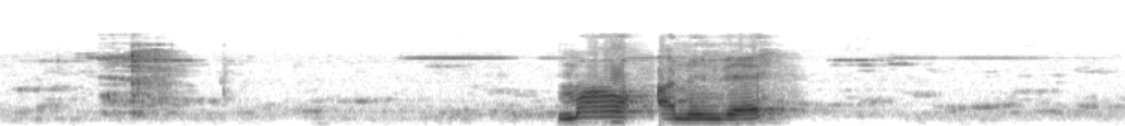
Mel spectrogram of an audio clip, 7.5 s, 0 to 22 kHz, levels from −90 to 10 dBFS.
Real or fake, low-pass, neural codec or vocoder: real; 7.2 kHz; none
